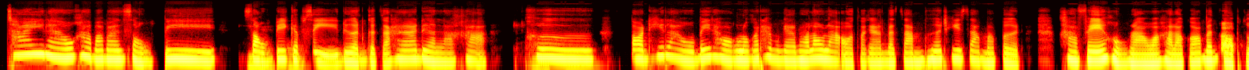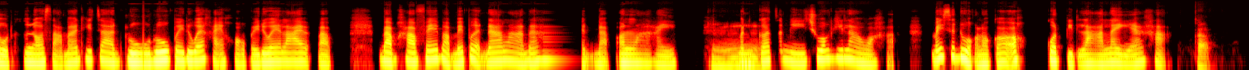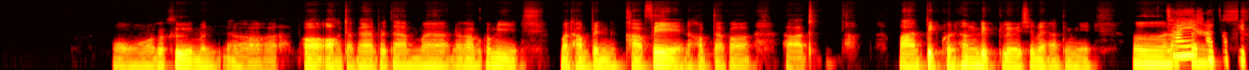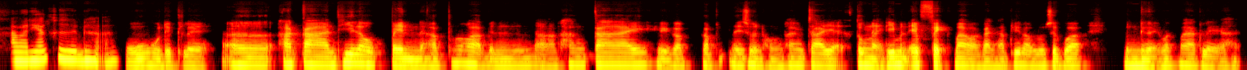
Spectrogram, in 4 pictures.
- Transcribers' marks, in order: mechanical hum; distorted speech; "ได้" said as "ล่าย"; other noise; stressed: "เอฟเฟกต์"
- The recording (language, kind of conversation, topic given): Thai, advice, ฉันควรเริ่มฟื้นฟูตัวเองจากความเหนื่อยสะสมอย่างไรดี?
